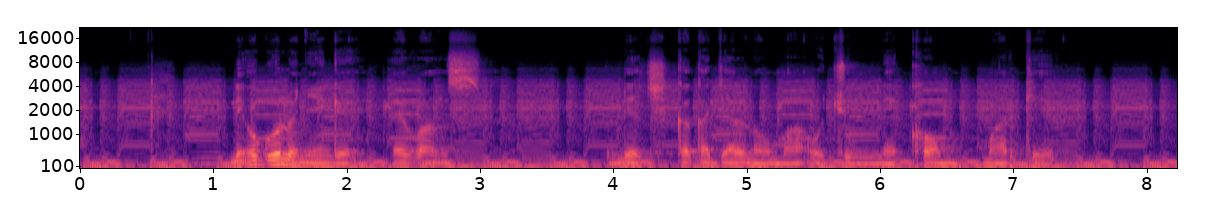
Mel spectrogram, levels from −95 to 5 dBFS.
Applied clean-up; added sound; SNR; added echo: none; Electric guitar; 5 dB; none.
